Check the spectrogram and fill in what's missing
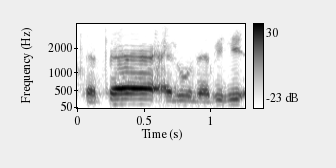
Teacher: التاء أدغمت في السين لتقارب التاء والسين في الهمس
